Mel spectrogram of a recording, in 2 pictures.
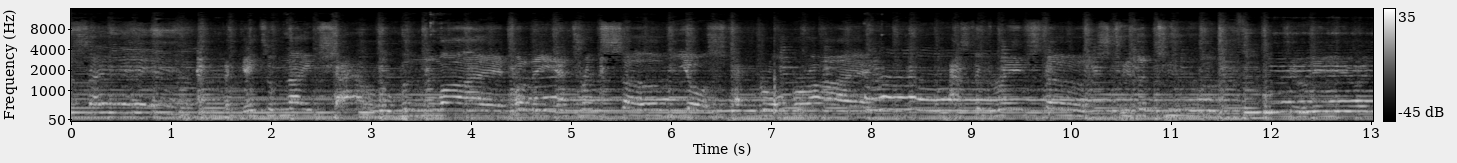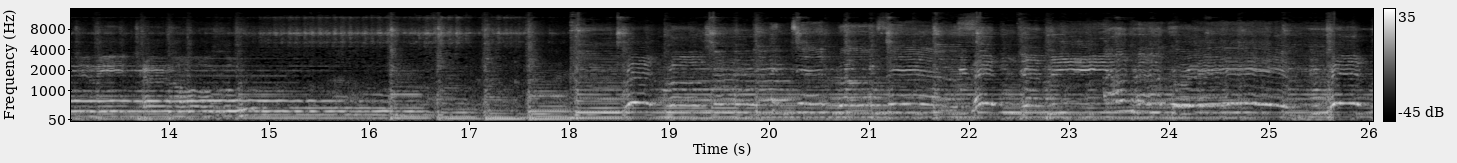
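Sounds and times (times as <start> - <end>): acoustic guitar strumming: 0.0 - 26.0
wavering melody line: 3.7 - 14.0.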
